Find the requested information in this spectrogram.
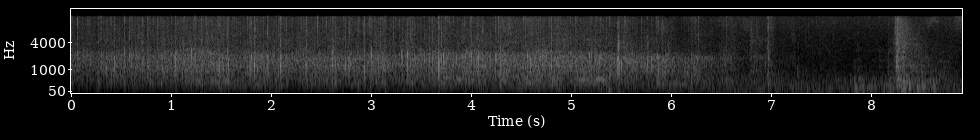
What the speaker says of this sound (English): Give Mr. Price a round of applause.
